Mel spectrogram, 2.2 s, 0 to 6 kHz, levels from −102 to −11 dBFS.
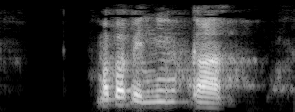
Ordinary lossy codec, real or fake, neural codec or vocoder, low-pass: MP3, 32 kbps; fake; codec, 16 kHz, 4.8 kbps, FACodec; 5.4 kHz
